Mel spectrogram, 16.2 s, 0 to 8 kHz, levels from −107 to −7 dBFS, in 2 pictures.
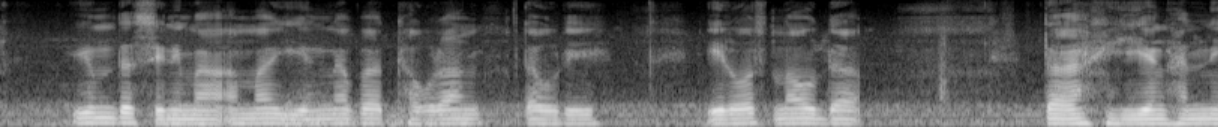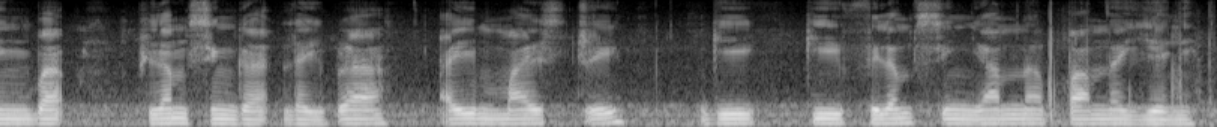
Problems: none marked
